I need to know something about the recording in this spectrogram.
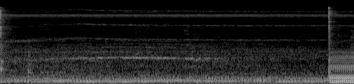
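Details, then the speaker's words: Power amplifier being built on an SOC 506 kit: after a balanced input kit is fitted, a steady low mains hum appears and jumps louder near the end; with the balanced input disconnected the amp runs quiet and clean. "Nah, jadi di dalam power amplifier ini ketika kita pasang input balan [musik] timbul noise dengung seperti itu."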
